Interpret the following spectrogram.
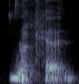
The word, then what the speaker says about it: roquette: Roquette, just say it like a bucket instead of bouquet.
